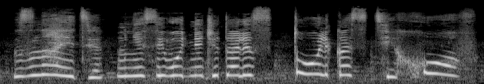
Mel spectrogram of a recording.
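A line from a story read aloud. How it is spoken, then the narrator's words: Timid. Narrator (Russian): Начала Алиса робко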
